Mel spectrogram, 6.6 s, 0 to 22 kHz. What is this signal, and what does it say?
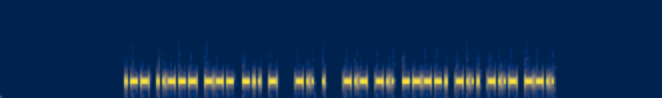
Morse code, heard as a keyed tone, about 46 wpm, 700 Hz. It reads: W2ODT DE KD9BXZ
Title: USA Callsign DE Callsign 45wpm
